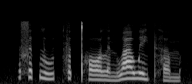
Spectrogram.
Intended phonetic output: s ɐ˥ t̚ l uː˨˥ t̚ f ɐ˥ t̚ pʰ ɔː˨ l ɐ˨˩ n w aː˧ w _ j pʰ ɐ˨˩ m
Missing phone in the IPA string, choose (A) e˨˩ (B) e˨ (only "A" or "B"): B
